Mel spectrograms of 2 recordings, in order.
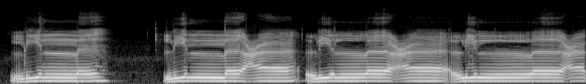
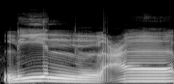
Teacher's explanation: lam ada sifat tawasut namanya. Sedikit mengalir dulu. Maka diantar dulu bunyinya al itu sampai ke ain ya. Lil aa. Baru ketika sesaat akan melafalkan huruf ain lepas baru makhrajnya.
